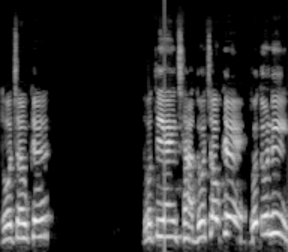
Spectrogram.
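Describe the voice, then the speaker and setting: A man a very high voice teaches physics in a classroom. He keeps asking his students questions and gently scolds them as he works. The sound is dry and close, no room echo. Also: slow, lo-fi sound. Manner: drills students with repeated questions, scolds lightly. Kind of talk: classroom lesson solving problems on a board.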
